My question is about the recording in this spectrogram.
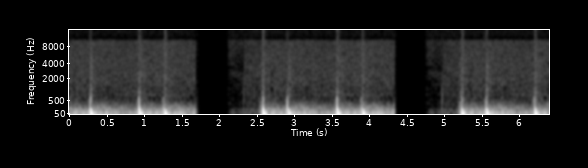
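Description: Deep heartbeat-like thumps in double beats over a low hum: two double beats per group, with the groups repeating about every two and a half seconds and brief silences between them.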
